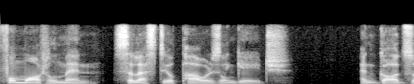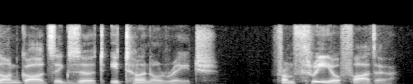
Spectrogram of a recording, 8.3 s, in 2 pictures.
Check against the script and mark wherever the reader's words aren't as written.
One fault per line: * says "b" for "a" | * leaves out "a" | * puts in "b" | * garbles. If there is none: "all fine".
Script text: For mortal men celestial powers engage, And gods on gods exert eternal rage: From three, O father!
all fine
